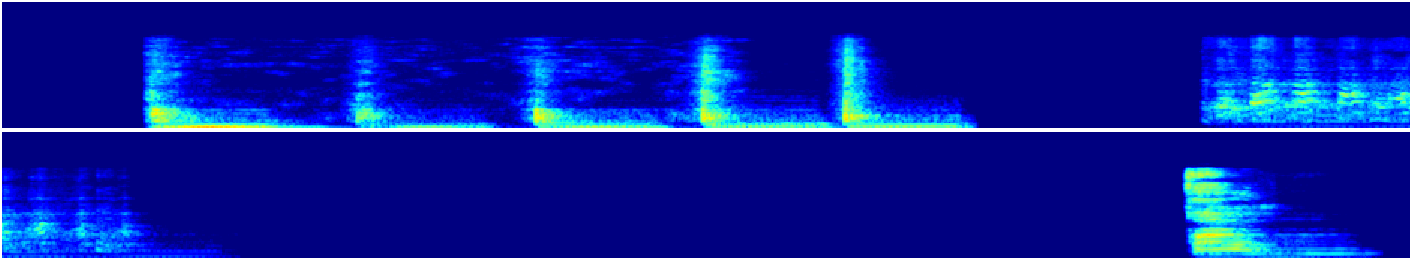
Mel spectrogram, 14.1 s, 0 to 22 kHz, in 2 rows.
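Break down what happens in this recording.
0.71-4.33 s: someone walks
6.0-7.7 s: a person chuckles
12.97-13.37 s: a voice says "down"

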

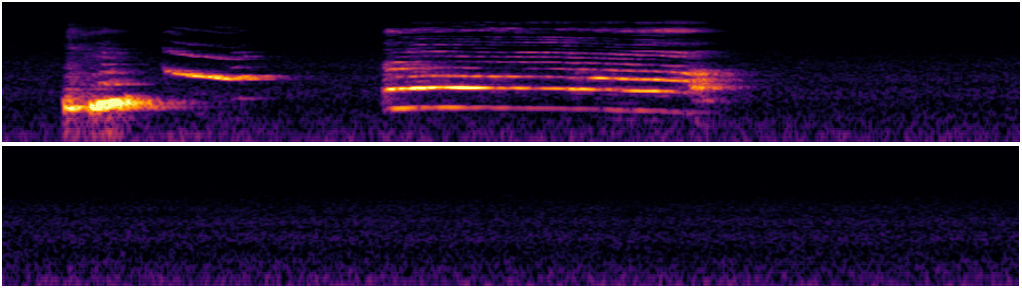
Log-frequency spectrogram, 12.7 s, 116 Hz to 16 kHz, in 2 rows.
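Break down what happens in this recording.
0.35-0.79 s: someone chuckles
0.98-1.56 s: a cat meows
2.36-4.42 s: a person screams
a faint steady noise runs about 35 decibels below the sounds

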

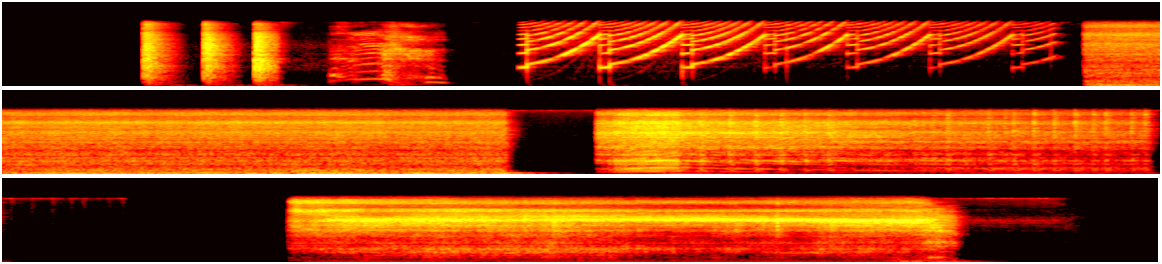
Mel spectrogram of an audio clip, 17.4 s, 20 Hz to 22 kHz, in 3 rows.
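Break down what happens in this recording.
0.71-1.41 s: someone claps
1.64-2.24 s: someone sneezes quietly
2.59-5.29 s: the sound of an alarm
5.42-8.34 s: water can be heard
8.77-11.55 s: an engine accelerates
13.02-16.38 s: hissing is audible

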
